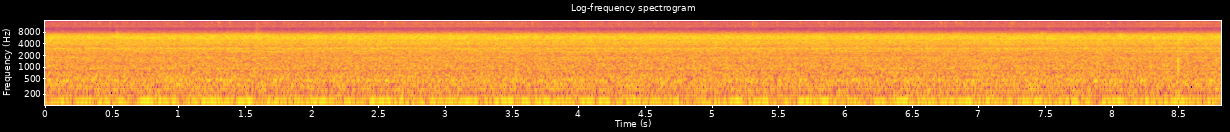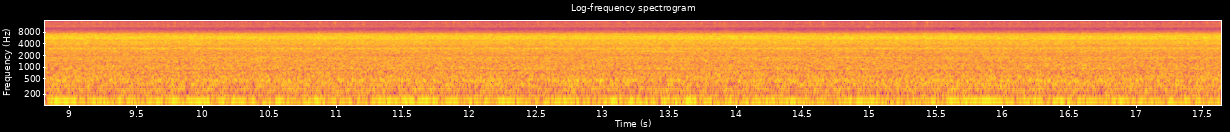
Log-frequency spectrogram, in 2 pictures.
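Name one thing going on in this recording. Food simmers and bubbles steadily in a covered pot.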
